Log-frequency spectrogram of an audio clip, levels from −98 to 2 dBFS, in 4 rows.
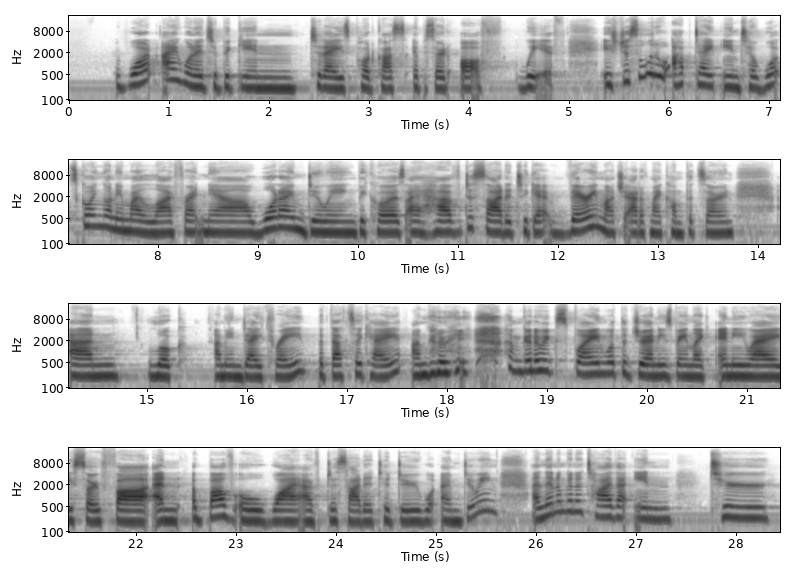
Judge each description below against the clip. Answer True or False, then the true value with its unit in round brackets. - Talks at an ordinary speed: True (170 wpm)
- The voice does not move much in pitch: False (3.4 semitones)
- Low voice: False (215 Hz)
